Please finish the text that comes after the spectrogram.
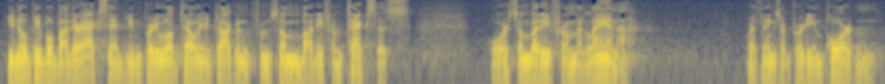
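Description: A male preacher delivers a sermon in a large hall with long reverb. His pitch sits in the middle range for a man. He tells scripture as a story, deliberately, pausing for effect and putting questions to his listeners. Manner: deliberate storytelling, dramatic pauses and rhetorical questions. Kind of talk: sermon retelling and explaining Bible stories.

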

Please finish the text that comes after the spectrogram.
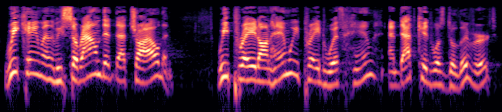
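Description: A man's voice: high-pitched, animated, measured pace, sharp tone, breathy edge. A man from Iran, a native Persian speaker, preaching an impassioned sermon with vivid stories. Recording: muffled recording with long reverb.

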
